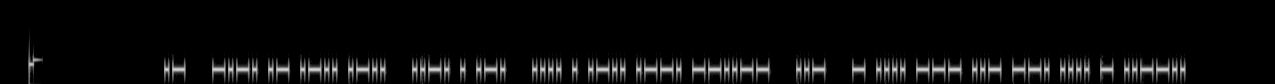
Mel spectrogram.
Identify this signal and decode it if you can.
Morse code, heard as a keyed tone, about 30 wpm, 700 Hz. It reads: A CALL FER HELP, U THOUGHT?
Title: Sentences from Top 300 Words and Abbreviations 30wpm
